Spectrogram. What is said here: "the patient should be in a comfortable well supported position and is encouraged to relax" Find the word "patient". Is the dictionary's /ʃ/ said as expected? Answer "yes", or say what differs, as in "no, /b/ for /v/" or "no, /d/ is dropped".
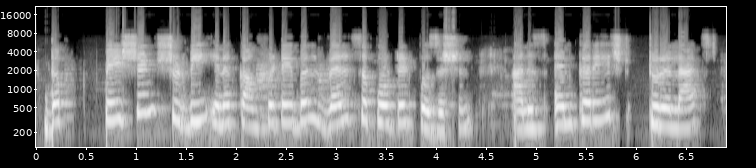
yes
